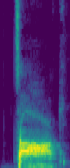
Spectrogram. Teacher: Le L ici, vous ne l'entendez pas lorsque vous le prononcez, ce verbe.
